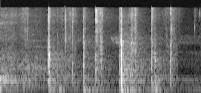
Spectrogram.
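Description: Metal spoon knocking and scraping against the side of a pot while mixing thick mashed potatoes: a few sharp knocks, the loudest a little past the middle, with soft scraping between.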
